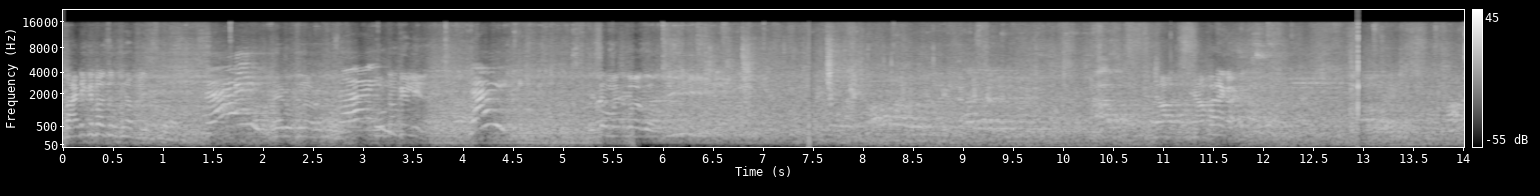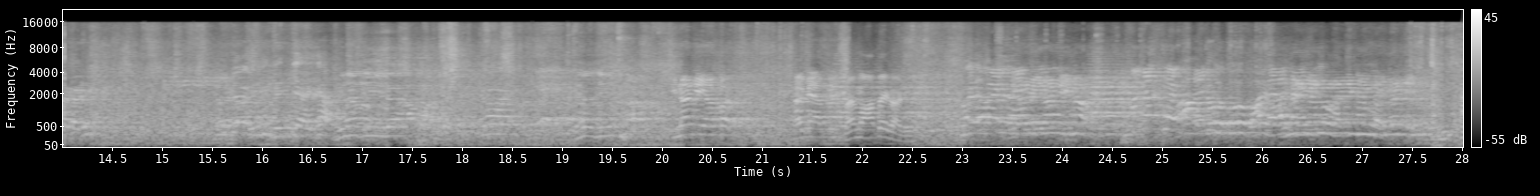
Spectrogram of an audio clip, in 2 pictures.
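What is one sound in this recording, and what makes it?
Several men shout and call out loudly nearby.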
